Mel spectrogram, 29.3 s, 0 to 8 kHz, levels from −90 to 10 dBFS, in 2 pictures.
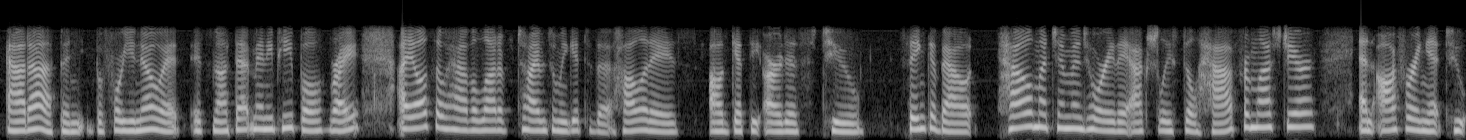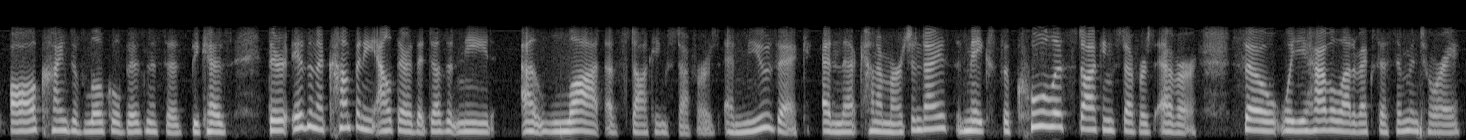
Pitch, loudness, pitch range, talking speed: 205 Hz, -21 LUFS, 190-230 Hz, 185 wpm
